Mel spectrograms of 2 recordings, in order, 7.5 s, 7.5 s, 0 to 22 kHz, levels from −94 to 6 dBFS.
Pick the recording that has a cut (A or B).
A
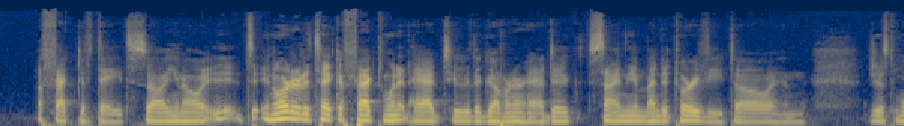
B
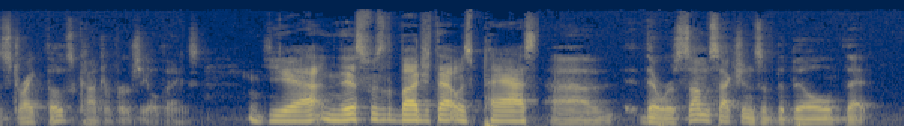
B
